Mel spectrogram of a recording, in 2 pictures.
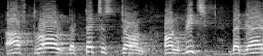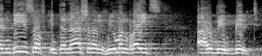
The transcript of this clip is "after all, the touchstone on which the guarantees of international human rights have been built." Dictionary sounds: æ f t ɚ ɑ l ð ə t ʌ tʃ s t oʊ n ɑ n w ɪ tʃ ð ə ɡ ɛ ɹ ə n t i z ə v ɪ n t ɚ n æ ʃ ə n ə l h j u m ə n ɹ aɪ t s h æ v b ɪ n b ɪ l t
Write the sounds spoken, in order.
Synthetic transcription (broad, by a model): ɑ f t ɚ ɑ l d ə t ʌ tʃ s t oʊ n ɑ n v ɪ tʃ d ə ɡ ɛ ɹ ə n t i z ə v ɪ n t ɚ n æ ʃ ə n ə l h j u m ə n ɹ aɪ t s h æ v b ɪ n b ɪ l t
